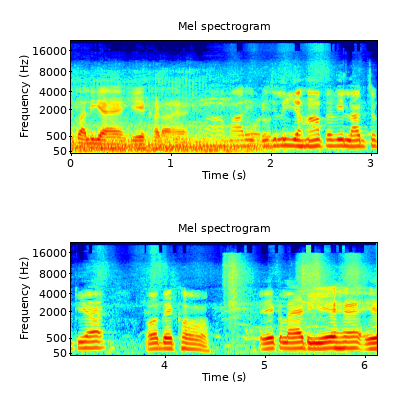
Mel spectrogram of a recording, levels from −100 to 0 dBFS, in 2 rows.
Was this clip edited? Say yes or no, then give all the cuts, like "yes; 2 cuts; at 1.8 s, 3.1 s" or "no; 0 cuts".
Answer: yes; 1 cut; at 1.7 s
